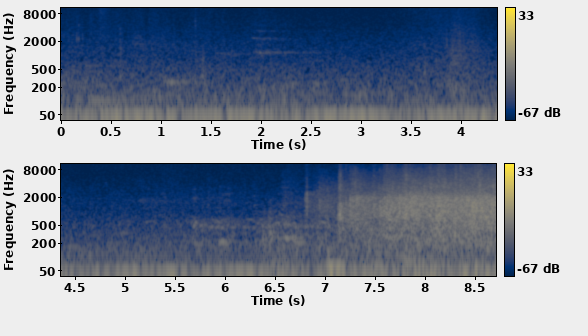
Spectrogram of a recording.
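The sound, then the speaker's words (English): A concert audience at the National Concert Hall murmurs and rustles quietly, then bursts into loud, sustained applause for Alan Smale, leader of the RTE National Symphony Orchestra, a dense patter of many hands clapping through the final seconds. “Applause for the leader of the RTE National Symphony Orchestra, Alan Smale.”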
